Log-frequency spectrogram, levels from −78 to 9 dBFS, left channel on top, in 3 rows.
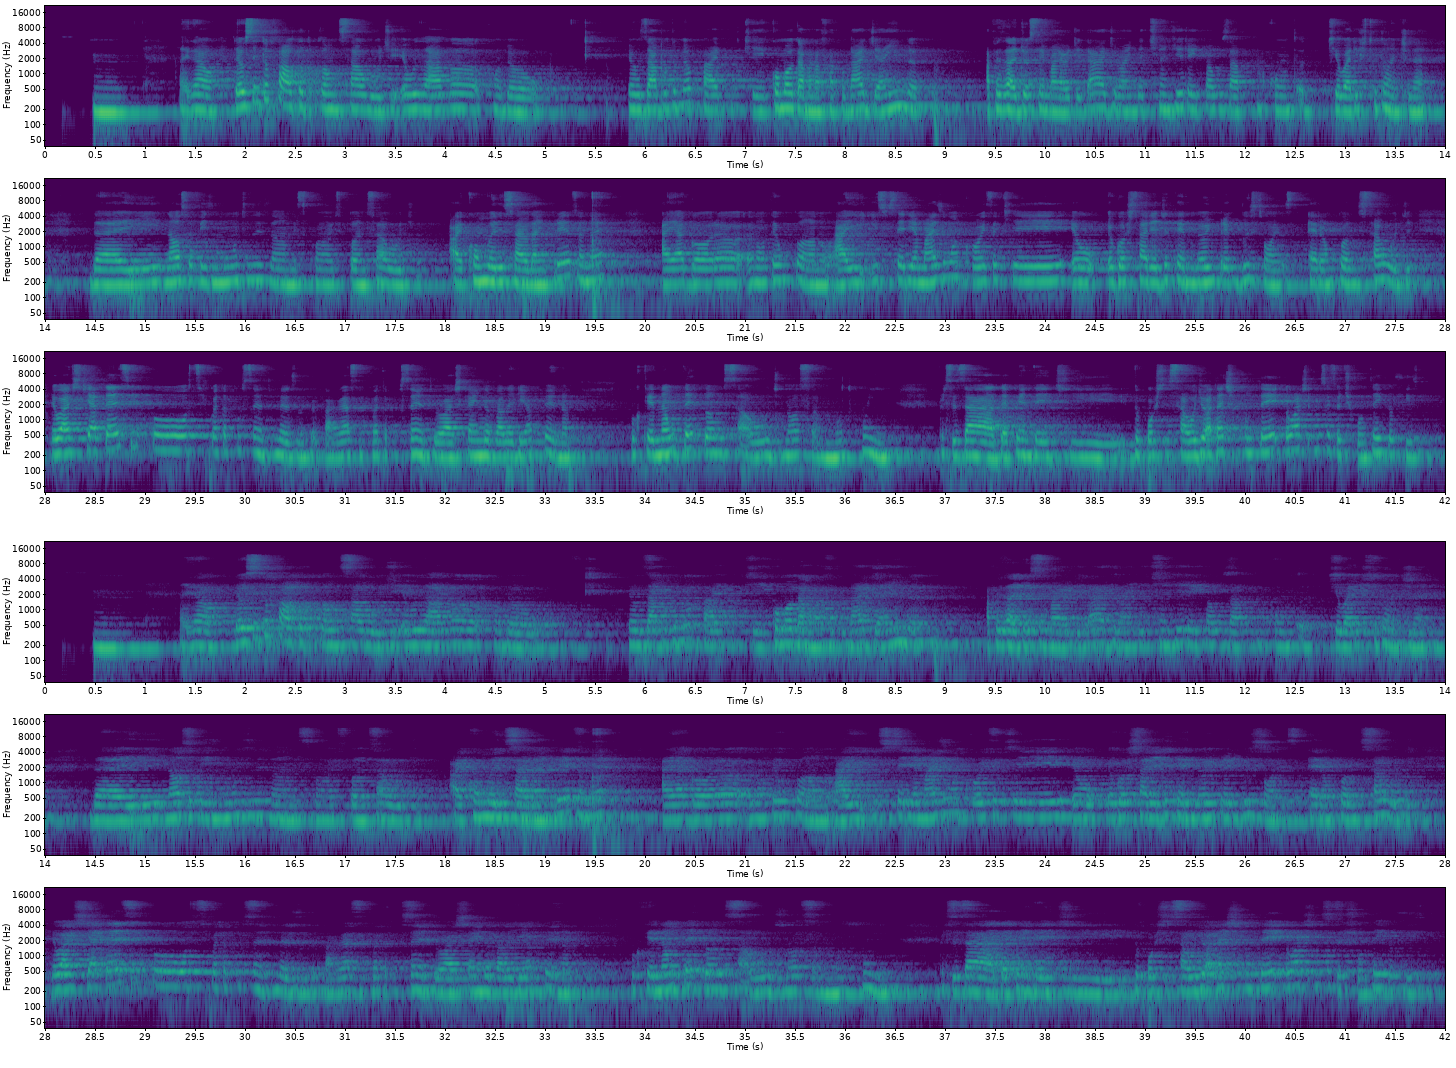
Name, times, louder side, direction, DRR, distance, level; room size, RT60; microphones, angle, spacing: voice 1, 0.5-5.0 5.8-8.8 9.4-17.7 18.0-33.3 33.9-41.8, left 4 dB, 85° left, 6 dB, 0.4 m, -29 dB
11.5 x 6.2 x 4.9 m, 2.5 s
head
